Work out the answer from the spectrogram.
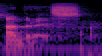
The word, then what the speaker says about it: Andres: There's an S with at the Andre. S, yes. Andres. Yes.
